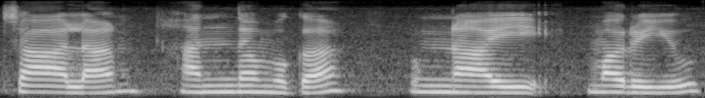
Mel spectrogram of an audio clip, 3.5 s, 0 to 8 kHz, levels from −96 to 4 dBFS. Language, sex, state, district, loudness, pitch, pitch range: Telugu, female, Andhra Pradesh, Sri Satya Sai, -14 LUFS, 190 Hz, 175-200 Hz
